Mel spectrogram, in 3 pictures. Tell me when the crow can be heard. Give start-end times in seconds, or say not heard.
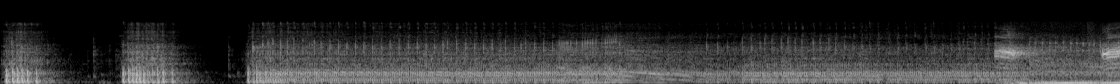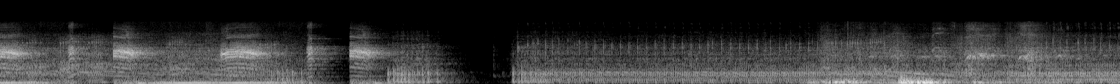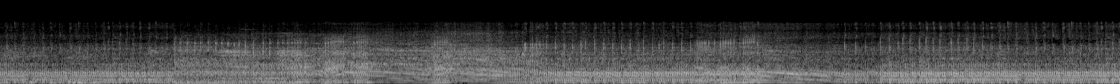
9.9-15.2, 19.2-26.0.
